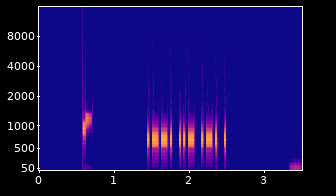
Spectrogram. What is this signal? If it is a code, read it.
Morse code, heard as a keyed tone, about 40 wpm, 700 Hz. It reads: PURE
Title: Sentences from Top 1500 Words - New Word Drill - 40wpm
